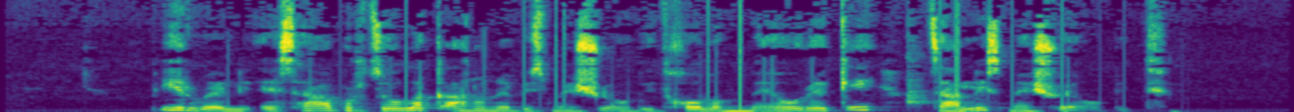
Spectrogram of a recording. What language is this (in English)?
Georgian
